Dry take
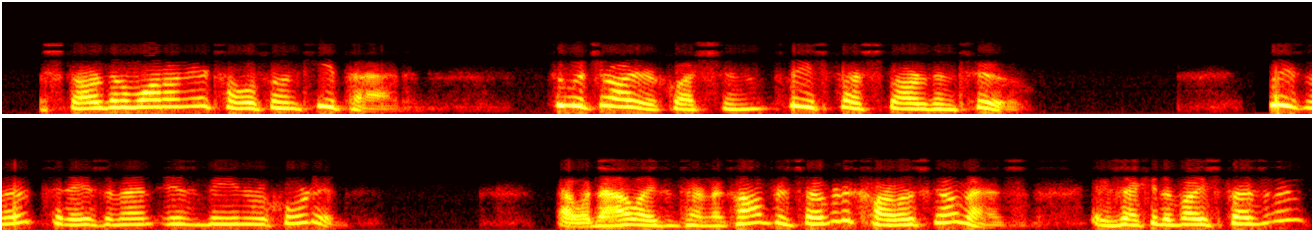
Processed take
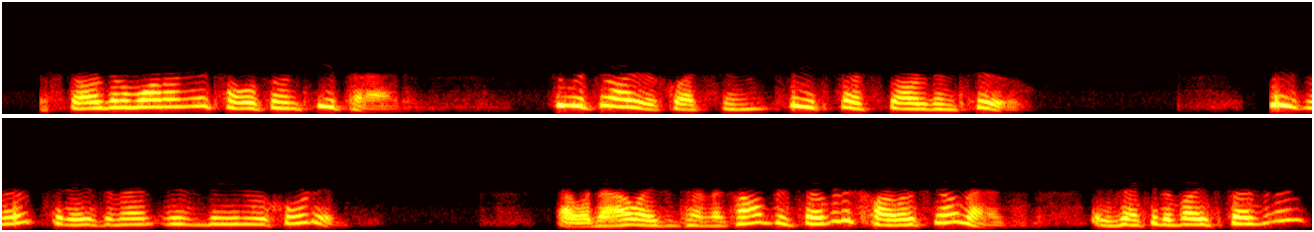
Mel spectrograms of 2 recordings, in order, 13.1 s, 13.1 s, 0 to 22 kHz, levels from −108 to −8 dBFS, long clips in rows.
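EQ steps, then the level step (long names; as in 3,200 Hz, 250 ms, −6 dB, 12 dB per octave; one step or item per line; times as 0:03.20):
high-pass filter 320 Hz 12 dB per octave
inverse Chebyshev low-pass filter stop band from 1,600 Hz, stop band 40 dB
0.0 dB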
